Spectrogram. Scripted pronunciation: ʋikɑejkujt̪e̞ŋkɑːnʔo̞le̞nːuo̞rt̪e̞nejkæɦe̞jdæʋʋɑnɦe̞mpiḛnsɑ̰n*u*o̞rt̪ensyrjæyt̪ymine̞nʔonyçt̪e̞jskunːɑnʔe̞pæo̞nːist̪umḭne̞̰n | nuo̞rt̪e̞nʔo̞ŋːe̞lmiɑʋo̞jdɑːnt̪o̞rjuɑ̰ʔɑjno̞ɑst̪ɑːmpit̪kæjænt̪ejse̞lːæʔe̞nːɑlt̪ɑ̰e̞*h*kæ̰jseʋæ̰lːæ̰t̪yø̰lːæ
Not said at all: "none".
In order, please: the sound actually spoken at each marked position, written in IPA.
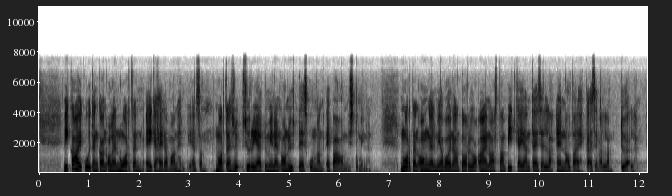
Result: u, h

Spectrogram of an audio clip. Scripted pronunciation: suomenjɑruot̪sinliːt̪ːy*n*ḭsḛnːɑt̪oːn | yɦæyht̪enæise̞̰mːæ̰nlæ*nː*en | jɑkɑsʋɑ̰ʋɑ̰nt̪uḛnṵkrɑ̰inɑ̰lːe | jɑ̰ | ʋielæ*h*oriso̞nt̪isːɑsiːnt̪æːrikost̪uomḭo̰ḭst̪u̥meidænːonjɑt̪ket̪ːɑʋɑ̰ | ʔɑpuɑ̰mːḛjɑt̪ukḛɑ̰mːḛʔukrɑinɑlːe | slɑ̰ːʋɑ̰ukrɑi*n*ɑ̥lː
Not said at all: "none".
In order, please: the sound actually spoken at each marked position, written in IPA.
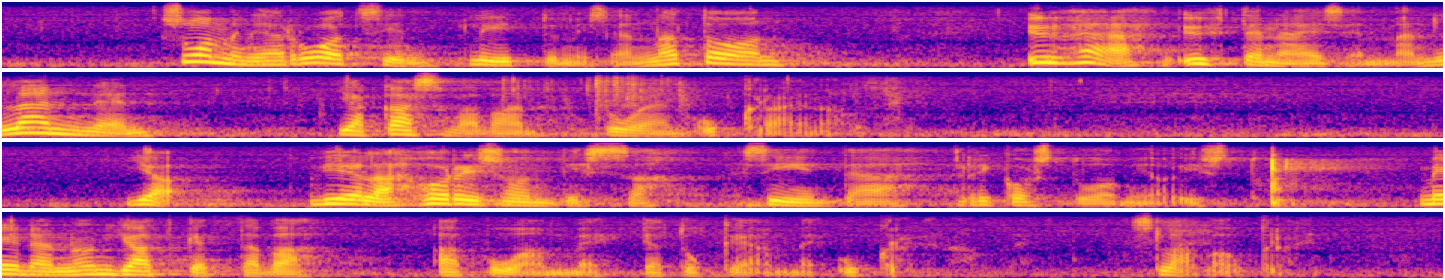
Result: m, nː, h, n

